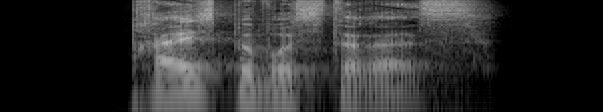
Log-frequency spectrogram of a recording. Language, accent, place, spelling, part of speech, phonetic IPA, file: German, Germany, Berlin, preisbewussteres, adjective, [ˈpʁaɪ̯sbəˌvʊstəʁəs], De-preisbewussteres.ogg
- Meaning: strong/mixed nominative/accusative neuter singular comparative degree of preisbewusst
